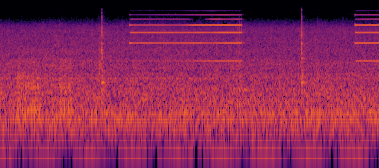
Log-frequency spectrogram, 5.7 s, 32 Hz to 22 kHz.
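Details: Homebuilt amp keying box for an HF tube amplifier, inline on the antenna feed and keyed by a handheld CB: a multimeter on ohms across the 1/8 inch jack gives a clean high continuity beep, stops, then returns as the relay closes.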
